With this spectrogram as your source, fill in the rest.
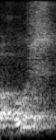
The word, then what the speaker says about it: rus: viennent directement du mot rousse, R-U-S. Je dis rousse, hein, parce que le U se prononce ou toujours, voilà, sinon on va dire russe, mais c'est rousse.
